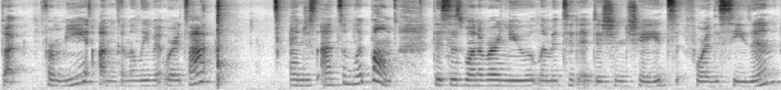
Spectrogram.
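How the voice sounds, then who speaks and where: A woman talks at a moderate pace, medium in pitch, with lively intonation. It is an ordinary speaking voice. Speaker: makeup tutorial creator, beauty consultant. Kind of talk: tutorial. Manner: casual, chatty.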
